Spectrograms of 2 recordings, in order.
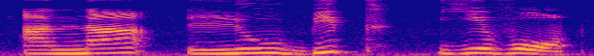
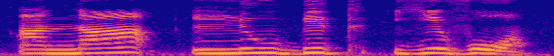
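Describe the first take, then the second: No difference in how they are said.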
